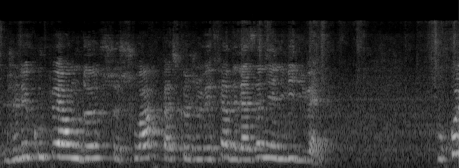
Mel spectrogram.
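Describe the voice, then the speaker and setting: Amid audible room echo and noticeable background noise, a woman with a high pitch for a woman talks at a moderate pace with ordinary pitch variation. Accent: Toulouse. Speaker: cookware sales consultant. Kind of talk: live cooking demonstration. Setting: home kitchen, live stream. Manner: casual, hesitant with fillers.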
